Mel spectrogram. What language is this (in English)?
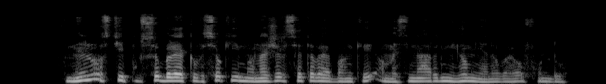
Czech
